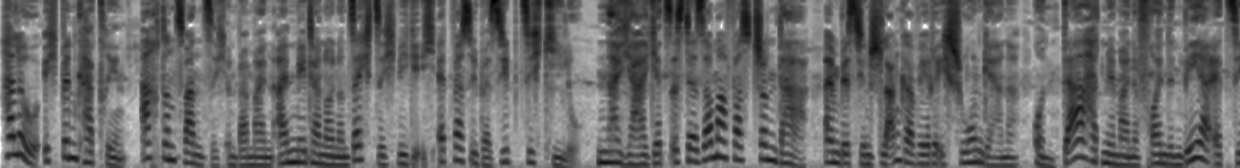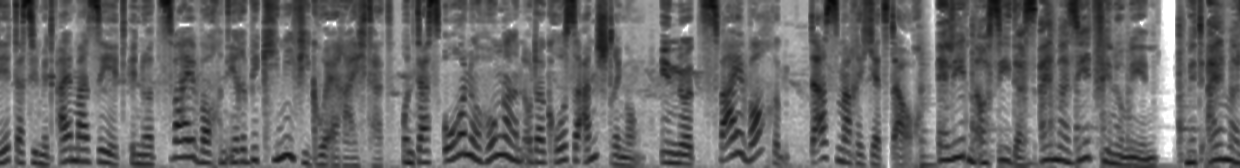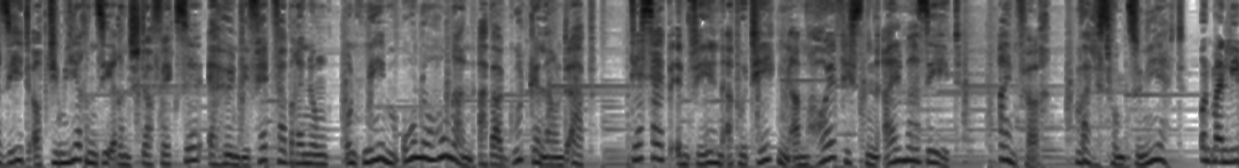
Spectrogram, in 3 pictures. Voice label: Freundlich; Fremdtake

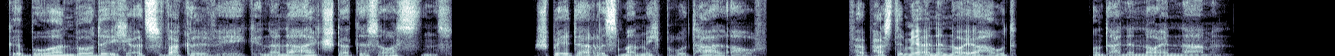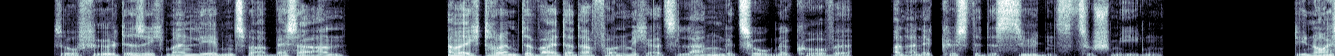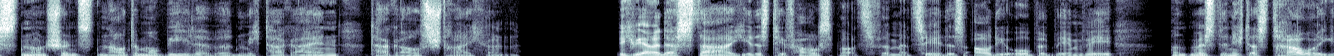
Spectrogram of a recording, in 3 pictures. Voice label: Schauspiel Rau

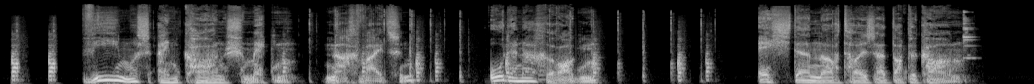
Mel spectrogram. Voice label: Werbung Rau

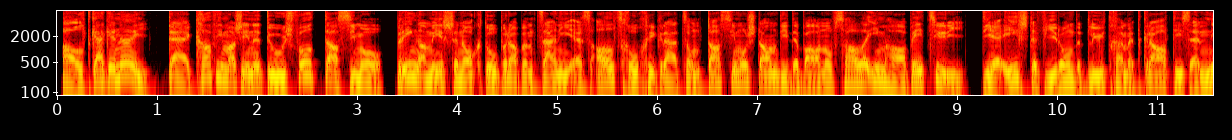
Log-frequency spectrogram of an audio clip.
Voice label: Werbung Dynamisch

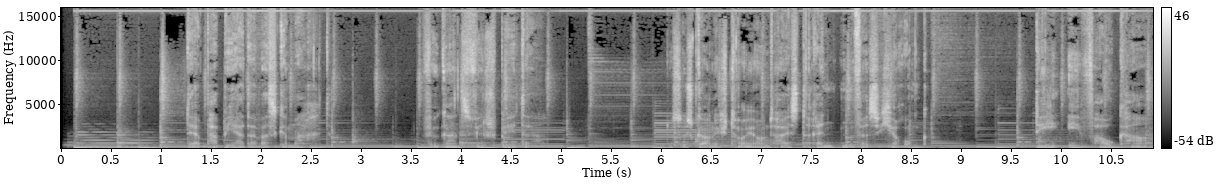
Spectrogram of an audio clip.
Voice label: Sanft; Fremdtake

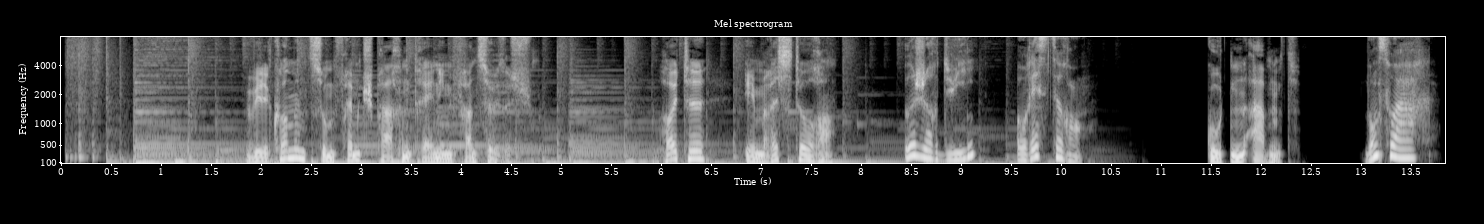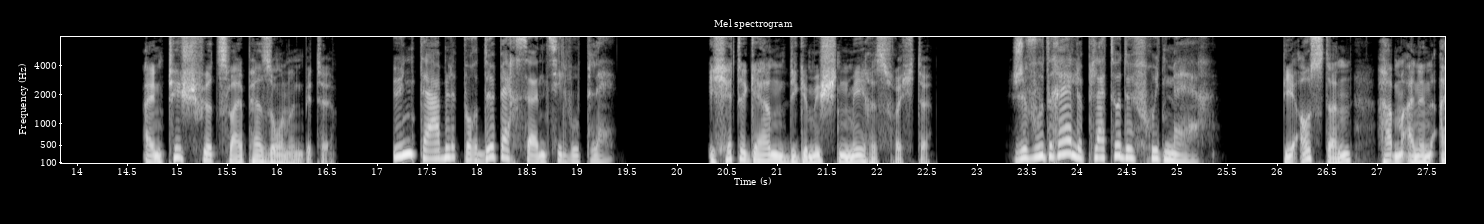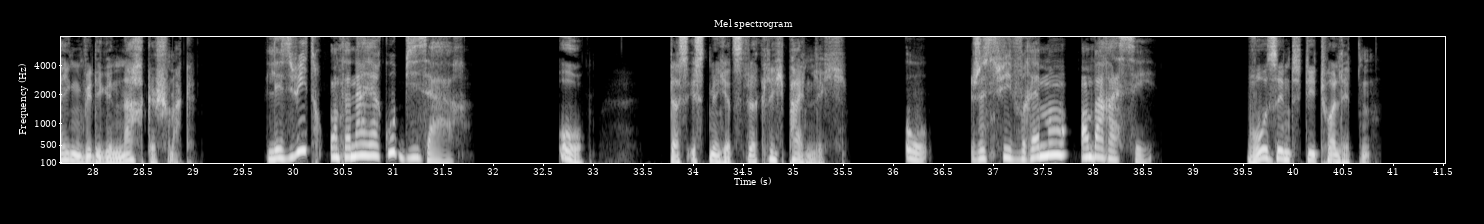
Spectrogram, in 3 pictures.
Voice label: FR Kommentar Neutral

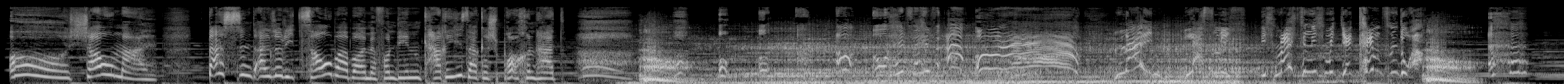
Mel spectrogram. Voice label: Charge Comic

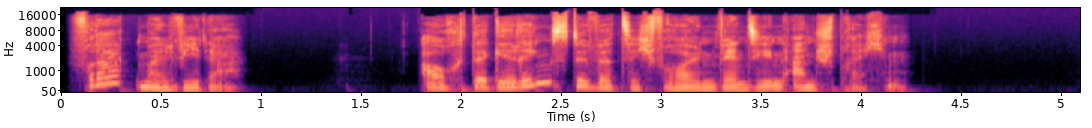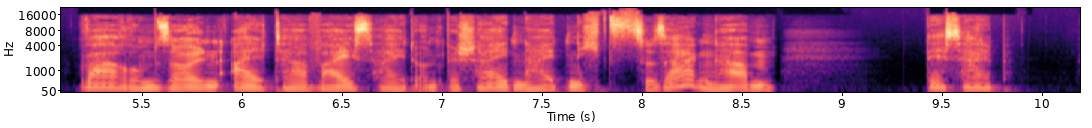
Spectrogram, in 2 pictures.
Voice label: Werbung Neutral

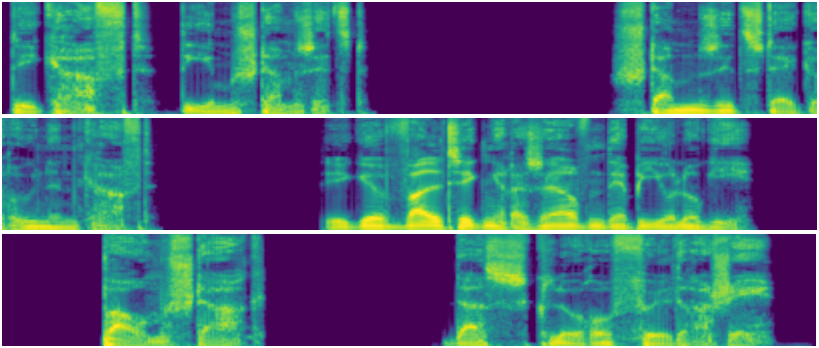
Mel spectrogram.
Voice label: Markant; Baumstark

